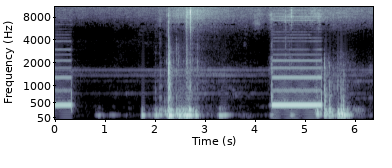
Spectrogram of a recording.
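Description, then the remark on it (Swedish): A telephone ringback tone, from a call being placed to Bauhaus, sounds twice, a steady electronic beep lasting about a second each time, several seconds apart, with low muffled thumps and rustling noises between the rings. “Nu ringer hon.”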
